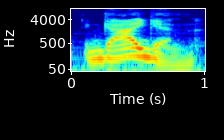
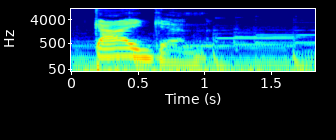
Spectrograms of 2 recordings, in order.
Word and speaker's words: Gigan: As for how do you guys say Gigan, I pronounce it just as I just did a second ago. Gigan. Gigan, I've heard before, and I think that's fine. Either way, I mean, we know what you're talking about. If you say Gigan or Gigan, we know who you mean.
